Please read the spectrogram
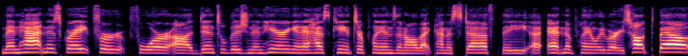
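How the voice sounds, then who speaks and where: A woman's fairly high voice at a very fast pace, with hardly any pauses and fairly even intonation, in a dry, close recording with no echo and a silent, very clean background. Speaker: insurance sales trainer. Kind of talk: conference talk.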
